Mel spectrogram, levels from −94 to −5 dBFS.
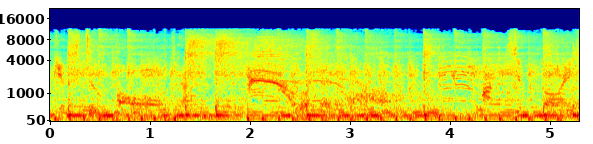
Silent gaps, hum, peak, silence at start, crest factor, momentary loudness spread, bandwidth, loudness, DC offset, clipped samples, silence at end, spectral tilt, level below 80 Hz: none; none; 0 dBFS; 0 s; 16 dB; 3 LU; 12 kHz; -15 LUFS; 0.8%; under 0.1%; 0 s; -3.5 dB/octave; -28 dBFS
